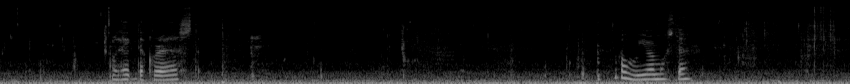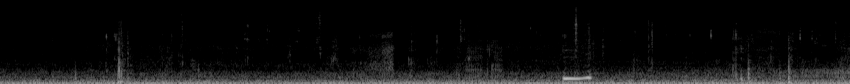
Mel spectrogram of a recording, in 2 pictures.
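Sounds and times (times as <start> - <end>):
close-up chewing: 0.0 - 1.2, 7.0 - 17.0
low hum: 0.0 - 17.0
person humming mm: 14.1 - 14.5.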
